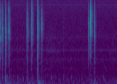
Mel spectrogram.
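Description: Password typed on a Mac computer keyboard: a quick run of crisp, close key clicks in small clusters, a short pause, then a final pair of taps.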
